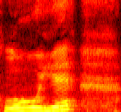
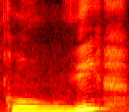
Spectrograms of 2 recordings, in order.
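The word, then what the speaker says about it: Loewe: отправлен в компанию CH мы её по-русски называем лое а по-английски правильно произносить лоуи А по-французски я не знаю и ээ там Он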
